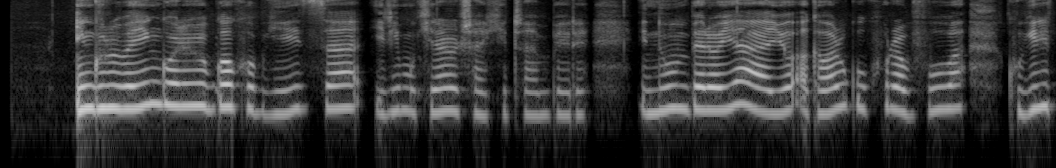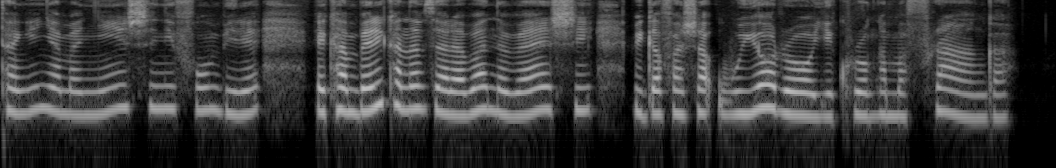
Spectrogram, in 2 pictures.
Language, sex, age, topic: Rundi, female, 18-24, agriculture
